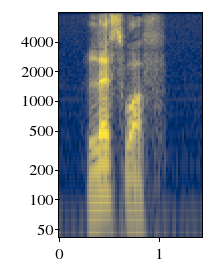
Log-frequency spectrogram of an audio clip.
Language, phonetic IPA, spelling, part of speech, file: Polish, [ˈlɛswaf], Lesław, proper noun, Pl-Lesław.ogg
